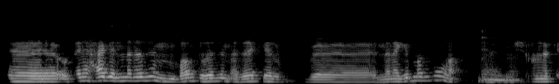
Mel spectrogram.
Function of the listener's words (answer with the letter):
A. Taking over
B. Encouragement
B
